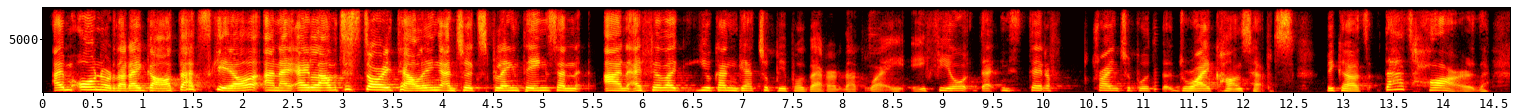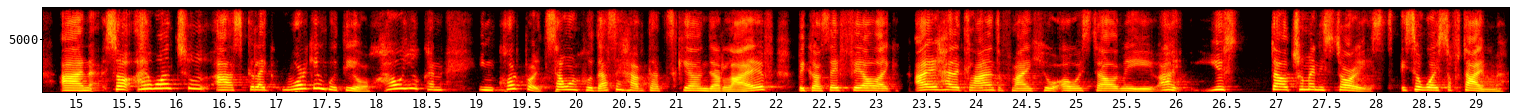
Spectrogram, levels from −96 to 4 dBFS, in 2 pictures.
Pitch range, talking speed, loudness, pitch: 200-250 Hz, 190 wpm, -21 LUFS, 220 Hz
